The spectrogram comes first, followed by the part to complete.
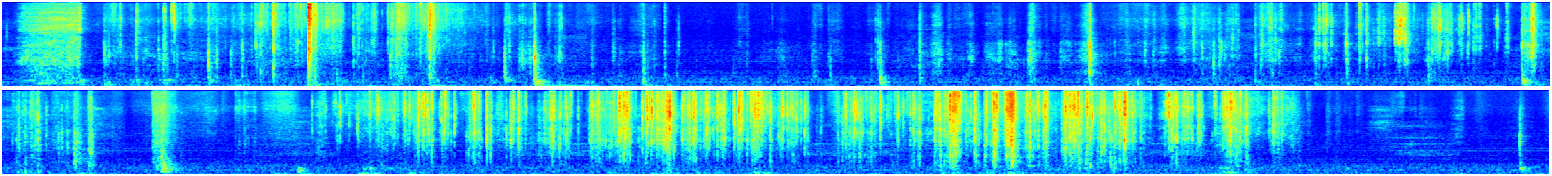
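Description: Hands handling a trading-card box and cards, with scattered taps and clicks, then a card pack wrapper being torn open and crinkled for several seconds in the last third.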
